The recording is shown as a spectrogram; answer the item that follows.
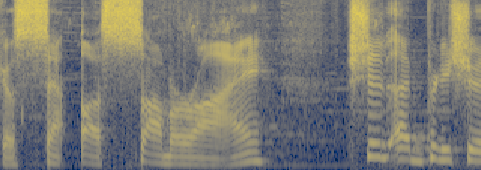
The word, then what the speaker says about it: samurai: And and the funny thing about the SMT pronunciation is it's wrong. It's not samurai. It is samurai.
